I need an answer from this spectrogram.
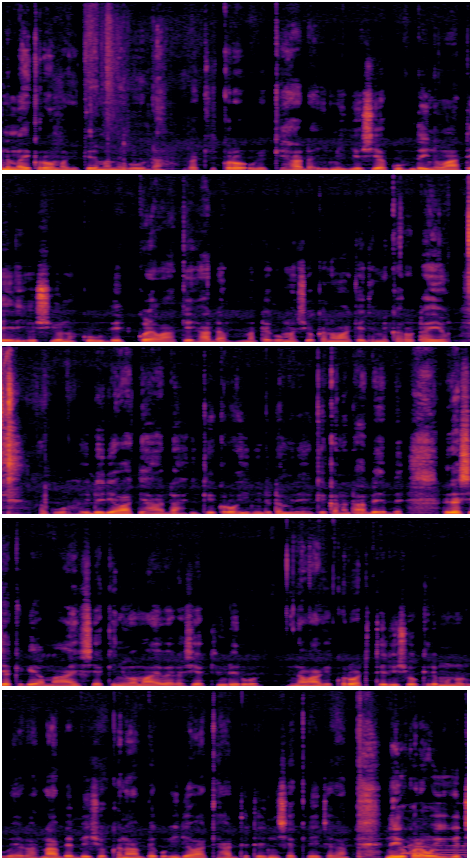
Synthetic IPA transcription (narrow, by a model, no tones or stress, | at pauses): onemaɣekɔɾɔmaɣekeɾemameɣoːdaɣakʰekɔɾɔo̰ɣekeɦada̰ḭmeiðiɔʃiakuðɔinewatɛɾiʔoʃiɔnakouðekoɾeawakeɦadamatɛɣomaʃiɔ̰kanawakɛd͡ʑamekaɾɔtaeɔnaɣuɔ̰ḛndoiɾeawakeɦadaiɡḛkɔɾwa̰hinḭndotameɾɛɡekanata̰bɛbɛɾeɾaɕjakeɣeamaeʃjakeɲuamaewɛɣaɕiakiuɾeɾwɔ | nawaɣekɔɾwate̥teɾioʃiɔkeɾemonɔɾṵɛɣanabɛbɛiʃɔkanabɛɣo̰ʔiɾeawakeɦa̰deteteɾineʃiakeɾed͡ʑaɣaneiɣekɔɾaɣɔ̰iɣeɣet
